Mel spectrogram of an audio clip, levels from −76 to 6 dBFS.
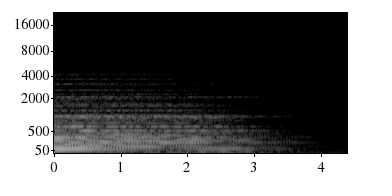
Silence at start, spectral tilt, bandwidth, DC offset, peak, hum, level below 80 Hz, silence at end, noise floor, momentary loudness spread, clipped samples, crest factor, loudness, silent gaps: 0 s; -9.5 dB/octave; 6 kHz; under 0.1%; -18 dBFS; none; -48 dBFS; 1.15 s; -73 dBFS; 19 LU; under 0.1%; 16 dB; -34 LUFS; none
